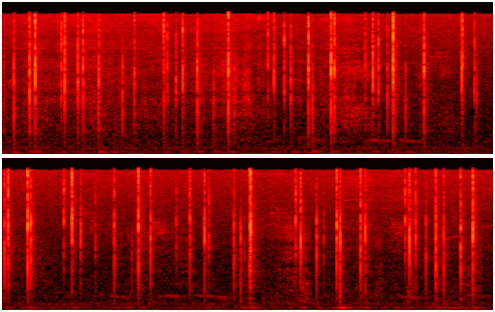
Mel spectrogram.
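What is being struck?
Hardcover notebook cover.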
